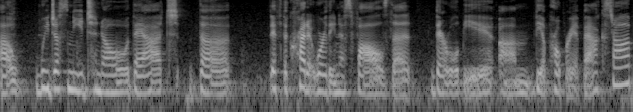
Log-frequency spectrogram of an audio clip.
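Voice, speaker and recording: Noticeable background noise runs behind the recording. A woman speaks at a very slow pace. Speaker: utility regulatory commissioner. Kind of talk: regulatory commission deliberation. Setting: public meeting. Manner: slow, deliberate; hesitant, many fillers.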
